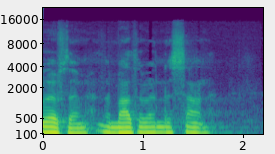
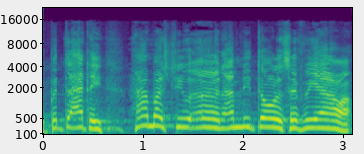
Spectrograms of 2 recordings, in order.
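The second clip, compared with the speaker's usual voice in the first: put-on much higher, pleading little boy; insistent child; 11 semitones higher, 4 dB louder, faster than usual. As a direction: beg and push, getting faster. Child pesters father.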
